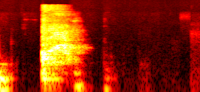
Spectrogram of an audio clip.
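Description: A presenter's single short throat-clearing cough at the microphone, about half a second in, then silence.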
